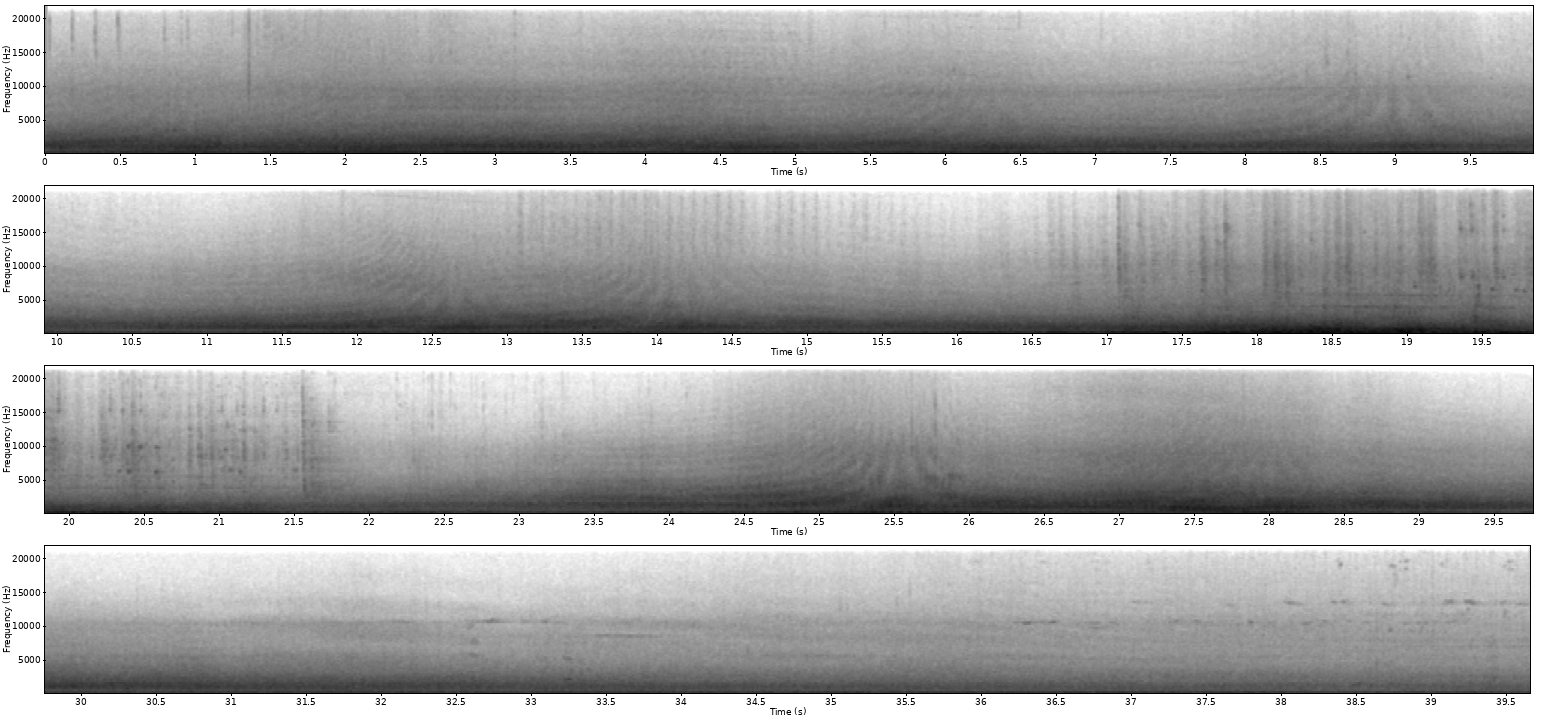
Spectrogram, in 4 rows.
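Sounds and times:
trolleybus outside the Nepstadion on Dozsa Gyorgy ut: 0.0 - 39.6.

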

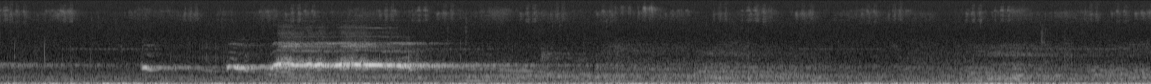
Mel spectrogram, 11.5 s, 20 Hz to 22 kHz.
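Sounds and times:
tawny owl calling in nature: 0.0 - 5.7.

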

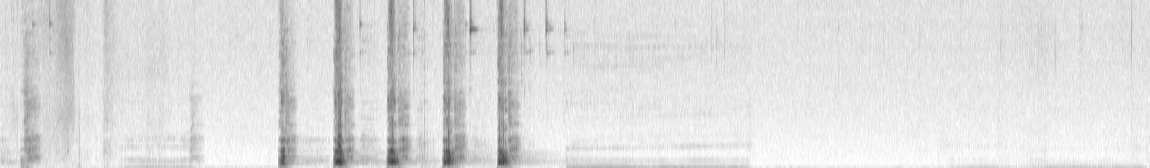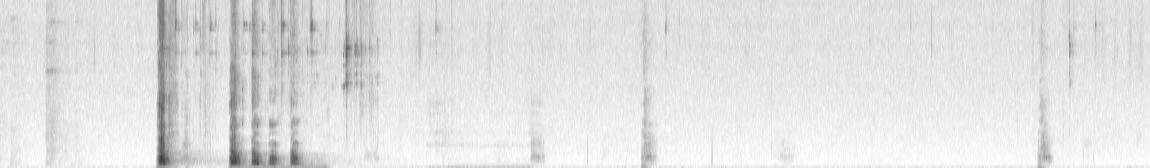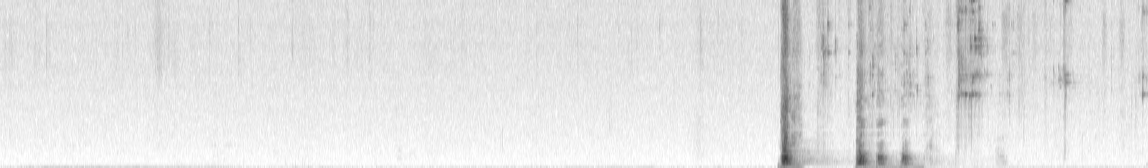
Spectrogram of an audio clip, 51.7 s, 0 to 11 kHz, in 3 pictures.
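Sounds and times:
St Bernard and Moscow Watchdog mix dog at a farmyard in Eger: 0.0 - 3.0, 4.2 - 8.8, 19.6 - 24.0, 26.9 - 27.2, 32.8 - 33.7, 46.2 - 51.7.

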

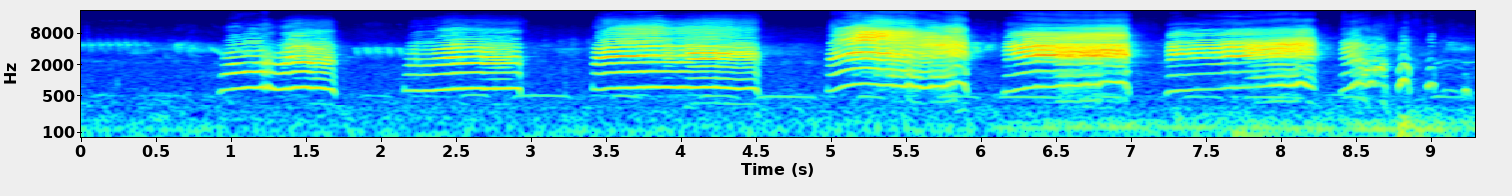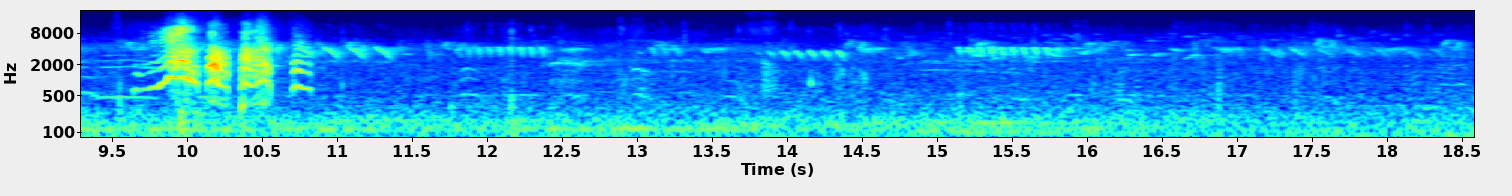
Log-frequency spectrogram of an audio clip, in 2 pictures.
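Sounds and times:
Asian small-clawed otter begging for food in a zoo: 1.0 - 10.9.

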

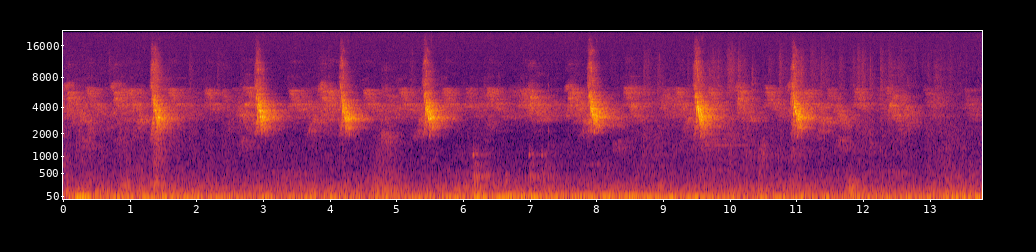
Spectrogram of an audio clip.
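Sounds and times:
house sparrows in a stable in Hortobágy National Park: 0.0 - 13.7.

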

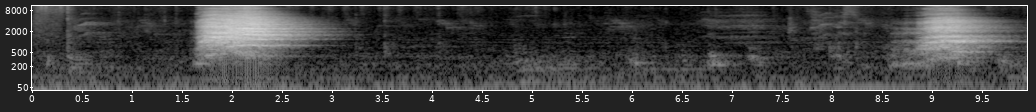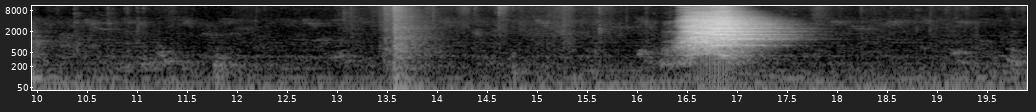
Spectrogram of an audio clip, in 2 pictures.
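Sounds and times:
green-winged macaw screeching in a zoo: 1.6 - 2.8, 8.8 - 9.7, 16.4 - 17.5.

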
